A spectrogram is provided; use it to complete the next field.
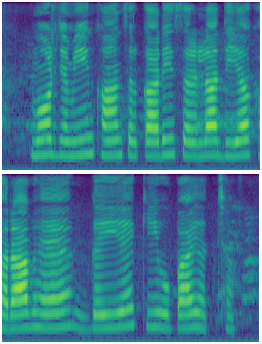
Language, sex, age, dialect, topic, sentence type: Magahi, female, 18-24, Northeastern/Surjapuri, agriculture, question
